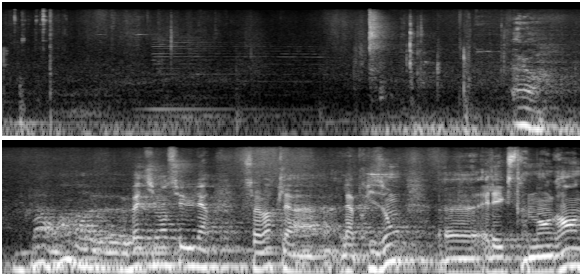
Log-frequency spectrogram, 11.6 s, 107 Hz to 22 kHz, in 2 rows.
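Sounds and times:
keys jangling and clinking against metal: 0.0s - 0.7s
heavy prison door being unlocked and swung open: 0.0s - 10.4s
low rumble of noise: 0.0s - 11.5s
speech: 7.0s - 11.5s.

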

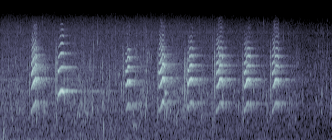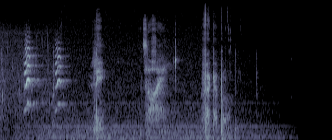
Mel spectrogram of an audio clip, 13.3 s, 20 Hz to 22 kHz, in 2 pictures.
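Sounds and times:
toucans singing in the Amazon rainforest flooded forest of Petit Saut lake: 0.5s - 1.7s, 2.4s - 5.8s, 7.1s - 8.0s.

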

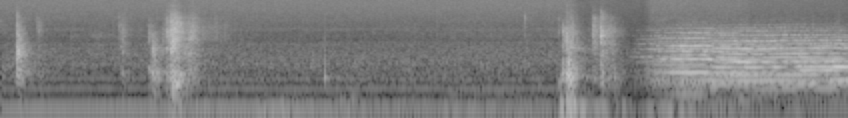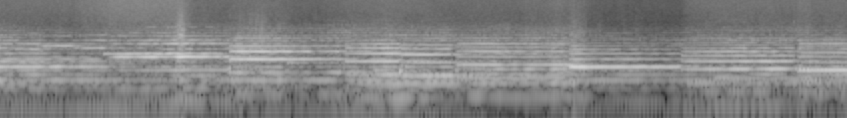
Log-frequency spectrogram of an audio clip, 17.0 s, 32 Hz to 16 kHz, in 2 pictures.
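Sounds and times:
steady dense humming tone: 2.2s - 16.9s
wooden door clunks and knocks: 5.6s - 6.3s.

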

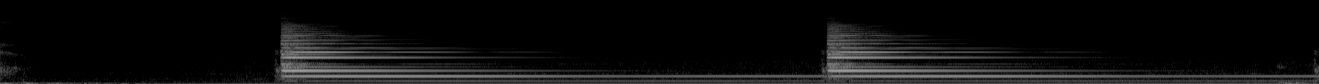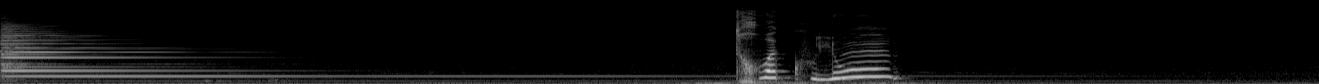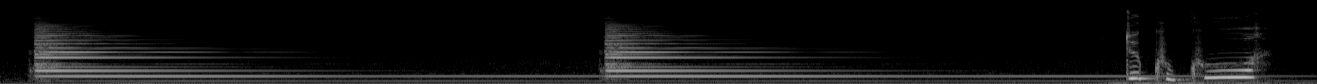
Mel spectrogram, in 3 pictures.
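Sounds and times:
village church bell tolling: 2.8s - 20.4s, 26.7s - 37.4s
speech: 20.8s - 22.2s, 38.0s - 38.7s.

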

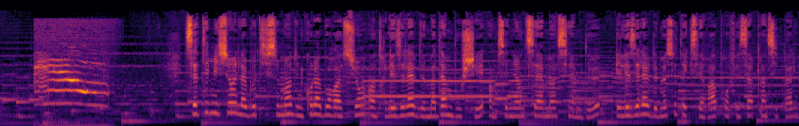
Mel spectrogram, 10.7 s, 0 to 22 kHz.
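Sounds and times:
cat meowing: 0.4s - 1.6s
speech: 2.5s - 10.6s.

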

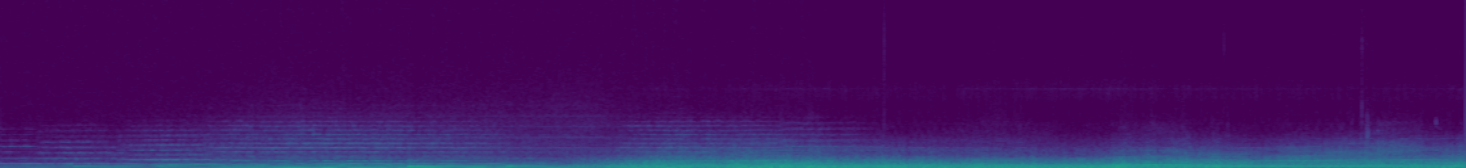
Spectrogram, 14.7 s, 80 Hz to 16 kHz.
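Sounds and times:
car engine accelerating: 0.0s - 14.6s.

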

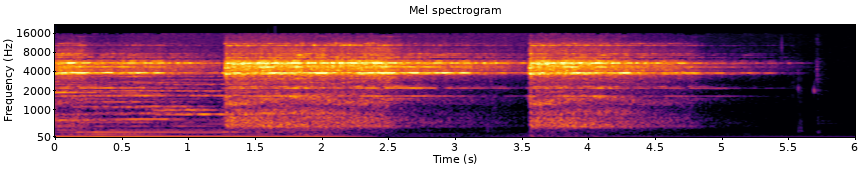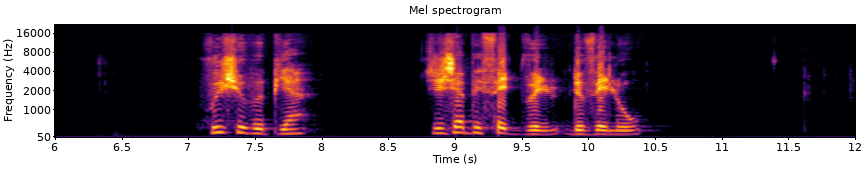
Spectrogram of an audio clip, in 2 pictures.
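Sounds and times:
telephone ringing with an incoming call: 0.0s - 5.6s
speech: 7.2s - 8.0s, 8.8s - 10.5s.

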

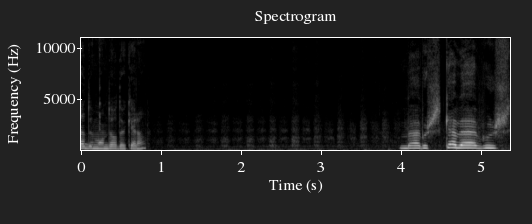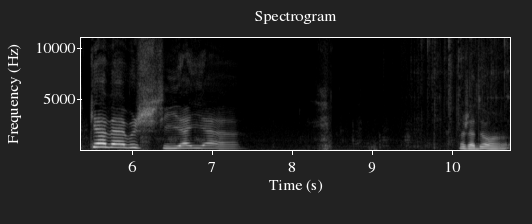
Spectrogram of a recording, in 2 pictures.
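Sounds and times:
speech: 0.0s - 0.9s, 4.0s - 7.4s, 8.4s - 8.6s, 10.1s - 10.7s
2-3 year old Bernese mountain dog panting: 0.8s - 7.2s, 8.7s - 10.1s.

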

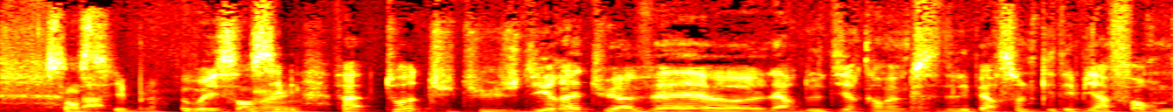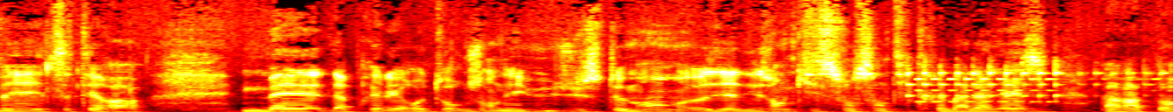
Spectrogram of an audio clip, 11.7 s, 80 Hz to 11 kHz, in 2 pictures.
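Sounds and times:
speech: 0.3s - 11.7s
phone alarm ringing with high electronic tones: 10.2s - 11.7s.

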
